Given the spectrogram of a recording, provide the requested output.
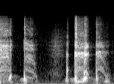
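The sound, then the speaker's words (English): A man with a very bad cold coughs harshly several times in quick succession, a short burst of rough, chesty coughs with a brief pause in the middle. “that's a very bad cold, …”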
